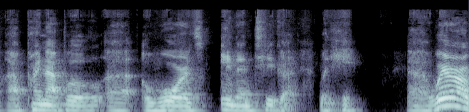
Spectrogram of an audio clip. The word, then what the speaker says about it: Antigua: We frequently give away trips, as we did tonight, to the island of Antigga, but when you look at it, it looks like it's Antigua. It's spelled that way.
